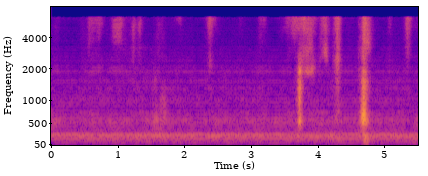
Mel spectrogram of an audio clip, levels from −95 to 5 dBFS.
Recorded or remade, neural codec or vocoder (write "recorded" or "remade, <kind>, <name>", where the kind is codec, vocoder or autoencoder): remade, vocoder, WaveNeXt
